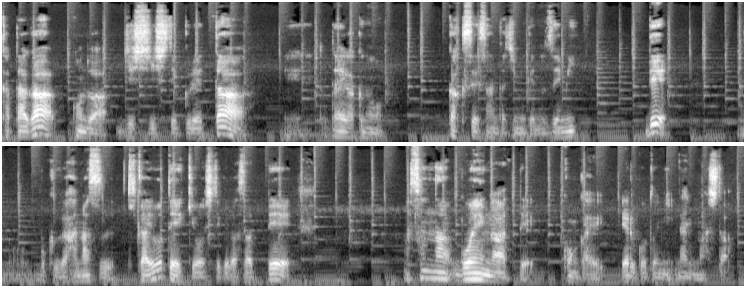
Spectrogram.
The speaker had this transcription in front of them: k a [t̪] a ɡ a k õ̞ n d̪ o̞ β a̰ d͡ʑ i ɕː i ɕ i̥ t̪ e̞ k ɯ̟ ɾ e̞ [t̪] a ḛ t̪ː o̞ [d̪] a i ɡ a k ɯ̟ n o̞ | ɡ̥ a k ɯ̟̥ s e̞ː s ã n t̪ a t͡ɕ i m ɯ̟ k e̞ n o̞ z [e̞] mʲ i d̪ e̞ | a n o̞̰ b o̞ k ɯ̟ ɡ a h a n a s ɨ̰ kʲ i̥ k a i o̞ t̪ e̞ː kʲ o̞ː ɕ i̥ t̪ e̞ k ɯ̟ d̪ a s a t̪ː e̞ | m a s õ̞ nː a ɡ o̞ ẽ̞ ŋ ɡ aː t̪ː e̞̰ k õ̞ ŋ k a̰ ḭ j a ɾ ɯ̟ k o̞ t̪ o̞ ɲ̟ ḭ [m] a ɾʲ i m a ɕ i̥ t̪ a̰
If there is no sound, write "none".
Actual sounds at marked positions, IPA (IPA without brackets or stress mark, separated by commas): t̪, t̪, d̪, e̞, n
